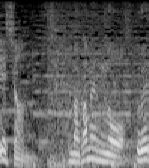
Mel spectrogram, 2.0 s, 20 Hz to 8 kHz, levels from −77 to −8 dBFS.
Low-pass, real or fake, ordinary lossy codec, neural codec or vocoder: none; real; none; none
